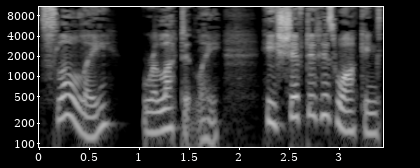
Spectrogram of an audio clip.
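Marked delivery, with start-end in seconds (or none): none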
